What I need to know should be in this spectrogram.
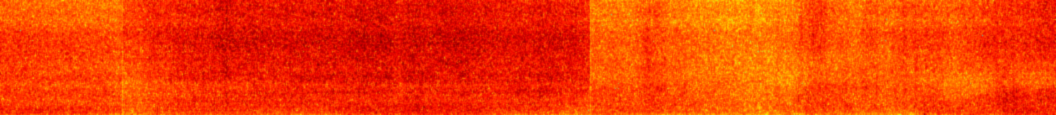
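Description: Wind blows across outdoors.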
